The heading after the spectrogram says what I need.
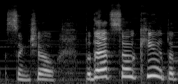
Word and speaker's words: Xingqiu: I said his name wrong. Xingqiu.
